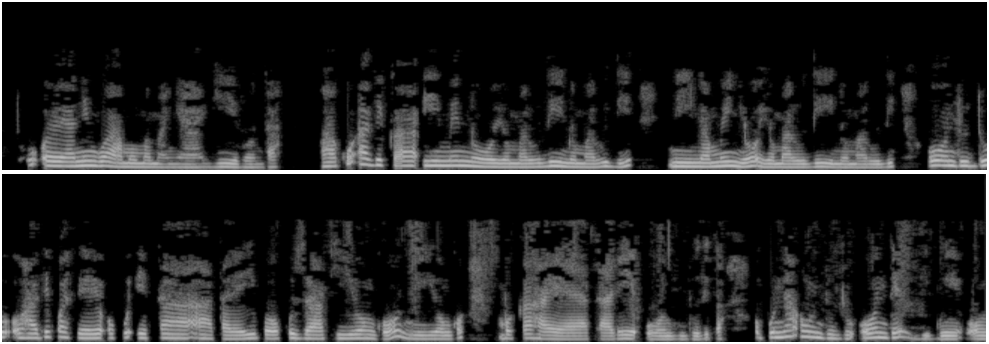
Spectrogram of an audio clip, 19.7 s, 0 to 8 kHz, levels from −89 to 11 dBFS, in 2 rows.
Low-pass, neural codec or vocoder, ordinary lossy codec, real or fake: 7.2 kHz; none; MP3, 24 kbps; real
